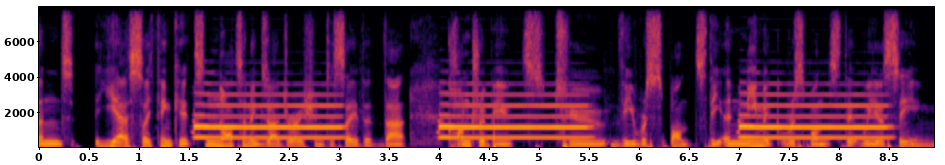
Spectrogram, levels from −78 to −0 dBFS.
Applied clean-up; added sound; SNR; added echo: none; Wind instrument, woodwind instrument; -5 dB; none.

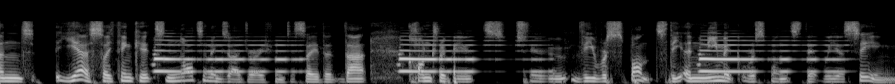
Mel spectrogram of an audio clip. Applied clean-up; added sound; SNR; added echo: neural mask model RNNoise.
